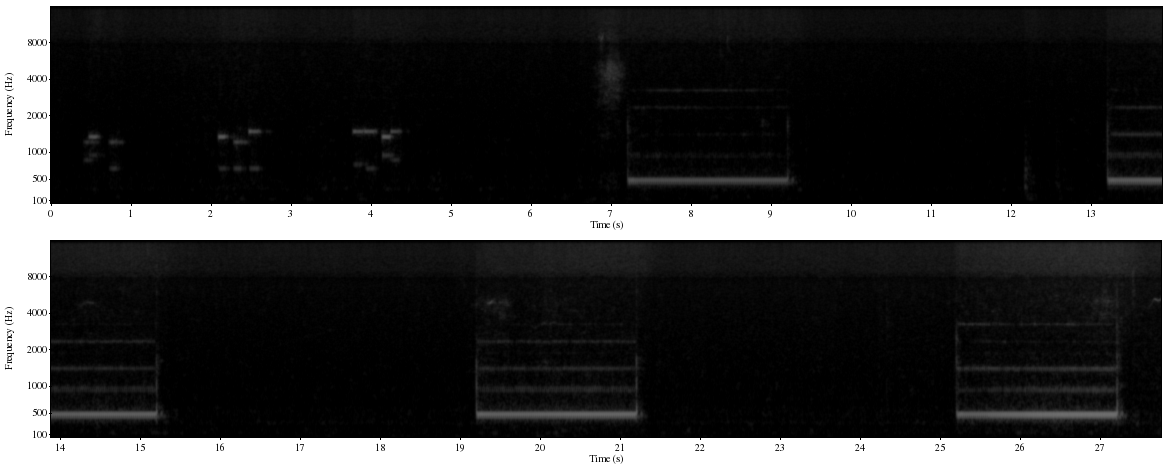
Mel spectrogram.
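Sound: telephone dialing tones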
